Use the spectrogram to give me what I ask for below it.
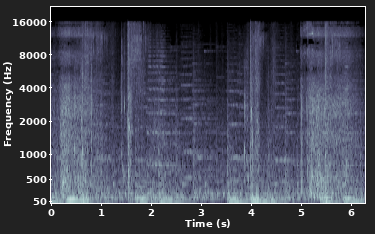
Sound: water splashing; webs thwipping

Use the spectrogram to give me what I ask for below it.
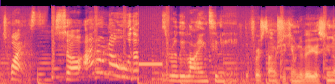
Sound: beep

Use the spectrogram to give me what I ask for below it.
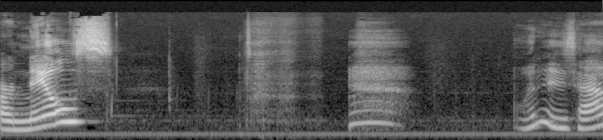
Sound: laughing

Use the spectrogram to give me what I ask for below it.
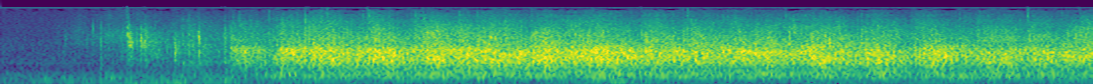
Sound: audience applauding

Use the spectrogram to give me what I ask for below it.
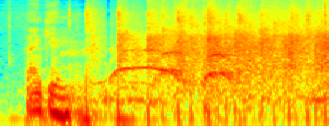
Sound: cheers and applause

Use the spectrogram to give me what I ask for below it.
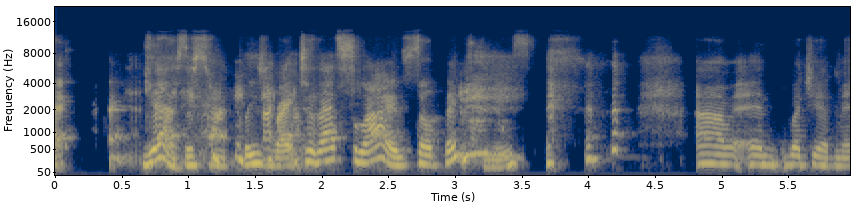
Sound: laughs

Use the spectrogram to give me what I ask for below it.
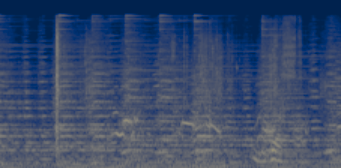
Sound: fleshy thunk; screaming

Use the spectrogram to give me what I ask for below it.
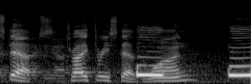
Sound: someone imitates a backup beep

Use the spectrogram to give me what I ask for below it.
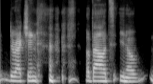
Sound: laughing

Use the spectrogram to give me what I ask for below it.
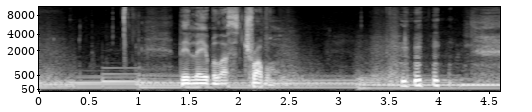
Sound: laughs

